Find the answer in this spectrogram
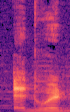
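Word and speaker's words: Eadweard: up his sleeve elbows out my name is Edward Muybridge that is pronounced end weird and yes I will take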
